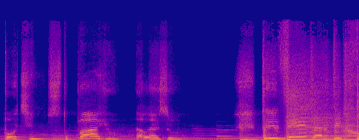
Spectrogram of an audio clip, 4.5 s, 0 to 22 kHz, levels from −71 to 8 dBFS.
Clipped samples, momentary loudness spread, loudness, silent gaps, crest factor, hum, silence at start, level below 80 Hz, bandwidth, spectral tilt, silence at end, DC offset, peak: under 0.1%; 17 LU; -22 LUFS; none; 16 dB; none; 0 s; -30 dBFS; 19.5 kHz; -4.5 dB/octave; 0 s; under 0.1%; -6 dBFS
